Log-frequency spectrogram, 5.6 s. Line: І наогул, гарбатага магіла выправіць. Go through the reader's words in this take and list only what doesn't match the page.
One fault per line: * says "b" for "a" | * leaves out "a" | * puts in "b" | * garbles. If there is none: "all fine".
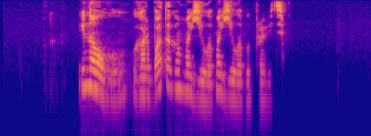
* puts in "магіла"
